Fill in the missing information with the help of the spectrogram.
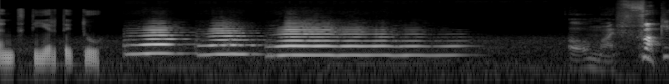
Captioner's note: fail trumpet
